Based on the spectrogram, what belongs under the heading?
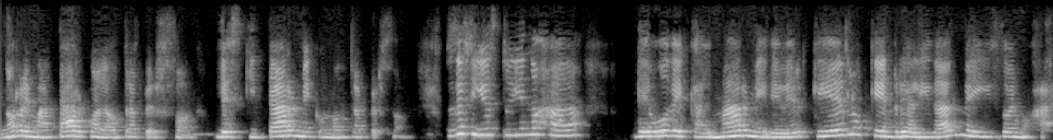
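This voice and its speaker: Woman teacher, TV lesson, chatty check-ins, slightly high voice, dull lo-fi audio. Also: darkish tone. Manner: conversational, often checks in with "¿sí?" and "¿no?"; acts out everyday voices in quick asides. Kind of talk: recorded classroom lesson for TV.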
